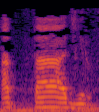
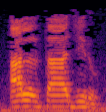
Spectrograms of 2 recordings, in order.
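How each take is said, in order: First: The l merges into a doubled t sound. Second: The l is clearly pronounced before the t. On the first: The speaker calls it right. "lamnya dimasukkan ke huruf setelahnya" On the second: The speaker calls it wrong. "tidak antum baca al-tajiru ... hadha khata"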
